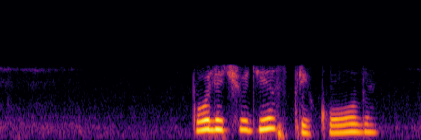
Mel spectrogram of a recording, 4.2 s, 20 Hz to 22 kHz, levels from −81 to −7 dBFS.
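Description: From start to finish the speech sounds muffled and buzzy, with a synthetic edge and nothing above about 3.9 kHz. That is the AMR narrowband mobile codec: 8 kHz sampling and a pulse-driven vocal-tract model, plainly audible at what sounds like a high 10.2 kbps mode.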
